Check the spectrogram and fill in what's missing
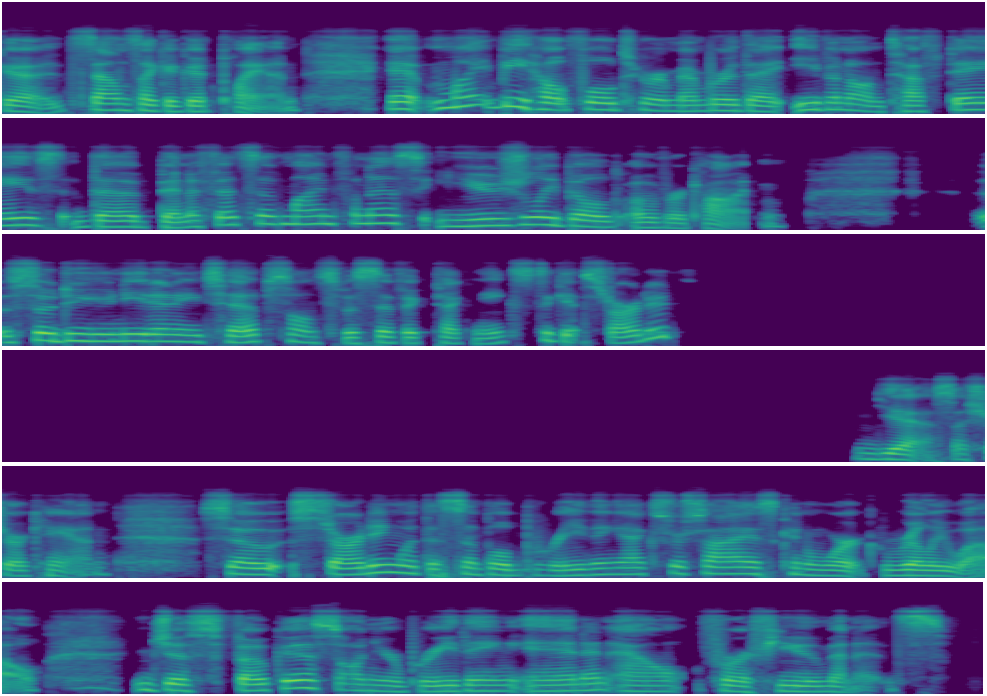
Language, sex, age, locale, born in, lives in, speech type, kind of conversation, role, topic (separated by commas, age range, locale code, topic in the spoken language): English, female, 45-49, en-US, United States, United States, read, expert-assistant, expert, How does mindfulness practice affect stress and well-being?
